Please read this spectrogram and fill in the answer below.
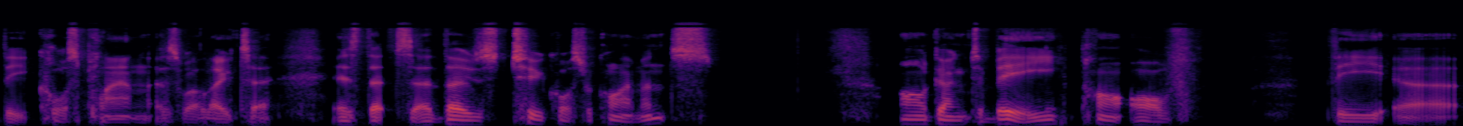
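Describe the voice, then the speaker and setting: A man's voice: rumbling low, animated, slow pace, gravelly, a bit bright, no echo. A middle-aged man giving a recorded university lecture from his office over a webcam, rambling with many fillers and restarts. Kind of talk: recorded lecture walking through a syllabus. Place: office at a desk, screen-sharing.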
